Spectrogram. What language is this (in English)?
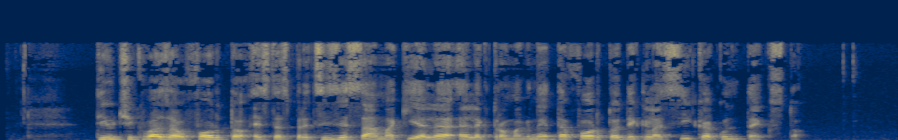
Esperanto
